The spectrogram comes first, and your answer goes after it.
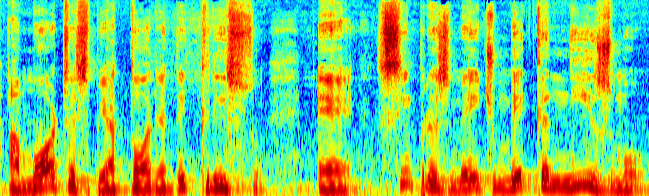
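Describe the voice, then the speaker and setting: A Brazilian man, a pastor, laying out his side of a theological debate in a measured, explanatory way and quoting scripture. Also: mid-range voice, expressive, mellow, a little hiss or hum. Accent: Brazilian Portuguese.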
